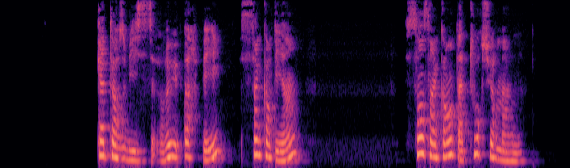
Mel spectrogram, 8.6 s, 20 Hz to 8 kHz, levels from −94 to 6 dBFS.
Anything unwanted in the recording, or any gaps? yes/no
no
